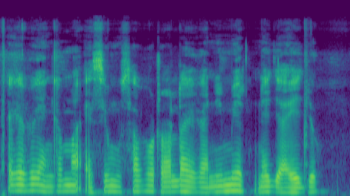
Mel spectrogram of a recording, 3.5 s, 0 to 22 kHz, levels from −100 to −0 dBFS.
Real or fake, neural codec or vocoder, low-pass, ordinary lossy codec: real; none; 14.4 kHz; Opus, 64 kbps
